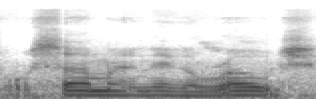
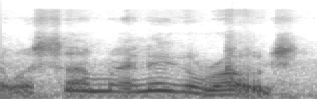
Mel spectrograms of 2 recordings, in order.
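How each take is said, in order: First: Lightly imitated friend, a little soft; friend's greeting. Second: High-pitched imitation of himself as a kid; kid's greeting back. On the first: Friend greets his buddy on sight, lightly imitated. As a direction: greet him as your buddy would, easy and unforced. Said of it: "he's like". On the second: Kid answers his friend's greeting, high mock-excited squeal. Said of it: "And I'm like".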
